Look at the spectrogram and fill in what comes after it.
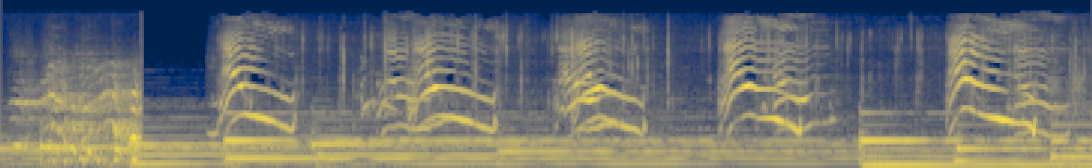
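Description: Kittens mewing, a string of high mews that rise and then fall in pitch, about one a second, over steady background music. A short rough sound comes before them in the first second.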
